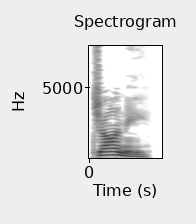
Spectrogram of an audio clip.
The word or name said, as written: johnie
